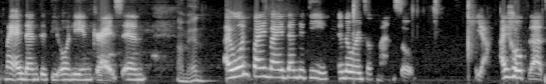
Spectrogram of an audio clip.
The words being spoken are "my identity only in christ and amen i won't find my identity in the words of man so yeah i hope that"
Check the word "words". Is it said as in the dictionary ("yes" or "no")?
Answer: no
